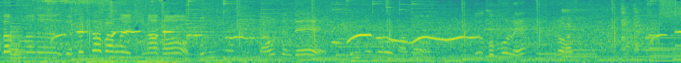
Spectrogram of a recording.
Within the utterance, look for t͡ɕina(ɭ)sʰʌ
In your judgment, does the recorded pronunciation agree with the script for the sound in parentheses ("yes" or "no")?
no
